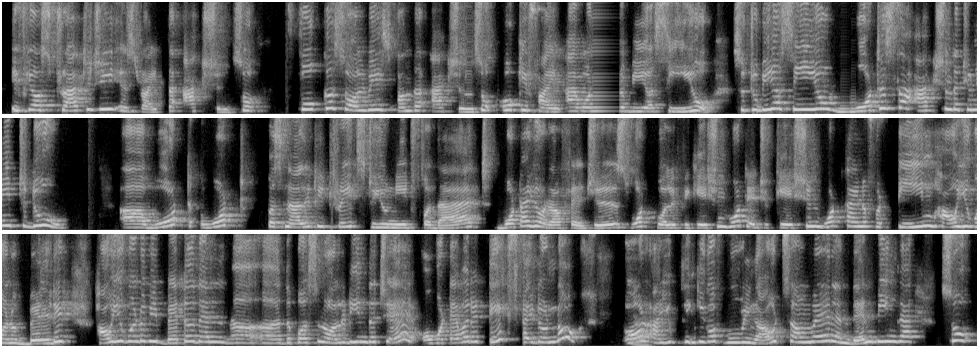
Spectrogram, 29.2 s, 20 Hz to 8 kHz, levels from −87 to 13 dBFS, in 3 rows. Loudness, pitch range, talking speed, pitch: -11 LUFS, 265-360 Hz, 210 wpm, 310 Hz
